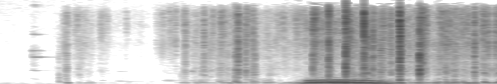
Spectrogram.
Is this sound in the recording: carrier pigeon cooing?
yes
